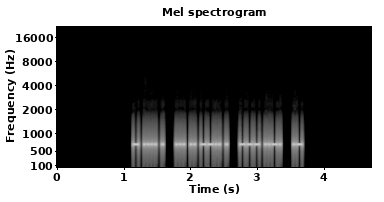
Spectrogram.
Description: Morse code, heard as a keyed tone, about 44 wpm, 700 Hz. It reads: THE SIZE OF A
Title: Sets of 4 Words 45wpm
